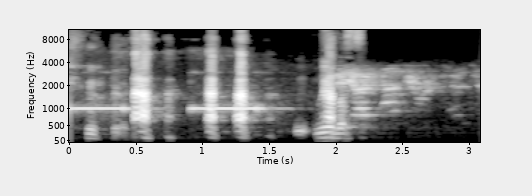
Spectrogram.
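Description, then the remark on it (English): A steady, high electronic fire alarm tone sounds in sustained stretches, broken by short bursts, while people talk over it. “I think we're okay, but Nicole LaPointe, can you, technical difficulties solved for this beautiful fake fire alarm?”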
